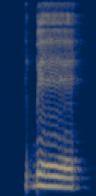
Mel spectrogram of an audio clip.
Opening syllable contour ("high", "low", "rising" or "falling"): low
